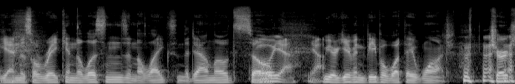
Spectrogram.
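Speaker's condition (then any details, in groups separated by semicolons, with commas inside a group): No condition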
